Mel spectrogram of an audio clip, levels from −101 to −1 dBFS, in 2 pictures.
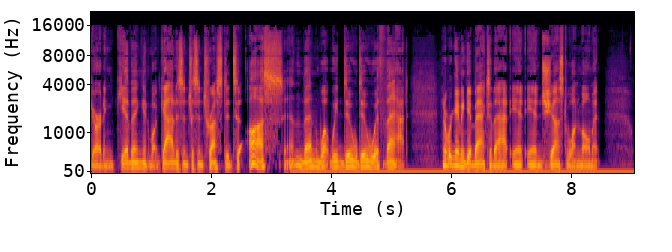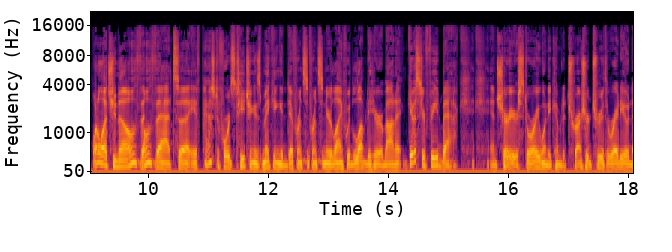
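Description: Speech with overlapping chunks: at 4.44, 7.19 and 12.69 s, about 0.25 s of audio plays twice, heard as a brief stutter. Each roughly 2.5 s chunk begins before the previous one finished, so the overlapping stretch is repeated at the join.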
